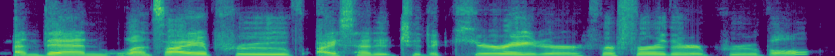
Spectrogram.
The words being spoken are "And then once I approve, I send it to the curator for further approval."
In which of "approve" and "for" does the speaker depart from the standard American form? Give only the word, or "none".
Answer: none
